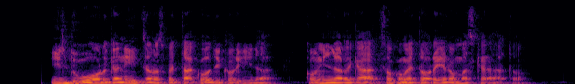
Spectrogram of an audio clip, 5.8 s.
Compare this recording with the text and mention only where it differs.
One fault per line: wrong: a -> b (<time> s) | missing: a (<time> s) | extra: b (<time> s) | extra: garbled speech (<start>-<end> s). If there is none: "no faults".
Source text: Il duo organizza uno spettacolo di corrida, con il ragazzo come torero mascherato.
no faults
